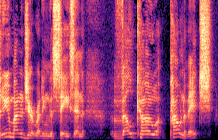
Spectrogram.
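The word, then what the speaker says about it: Veljko: manager reading the season velcro pounovich it's a silent j in his first days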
